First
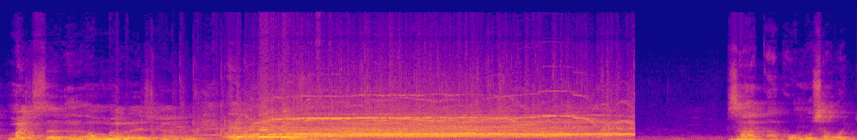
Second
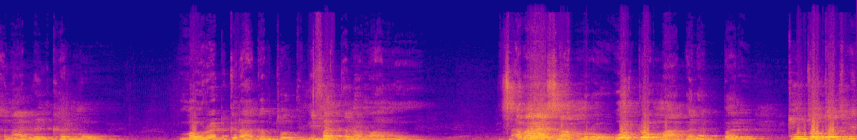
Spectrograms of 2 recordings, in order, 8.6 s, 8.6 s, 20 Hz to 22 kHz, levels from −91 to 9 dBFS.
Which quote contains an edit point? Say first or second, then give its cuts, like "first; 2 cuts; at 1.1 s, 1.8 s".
first; 1 cut; at 6.4 s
